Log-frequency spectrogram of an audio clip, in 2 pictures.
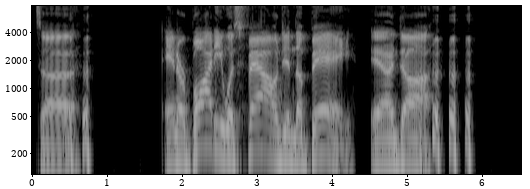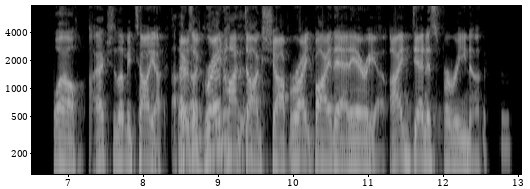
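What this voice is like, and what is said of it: Chicago accent impression. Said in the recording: “that Chicago accent”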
